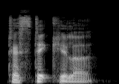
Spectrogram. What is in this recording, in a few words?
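"testicular", English, British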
